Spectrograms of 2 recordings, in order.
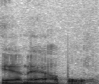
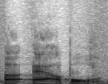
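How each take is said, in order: First: An n sound links smoothly into 'apple'. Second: A glottal stop separates the article from 'apple'. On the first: The speaker calls it right. "the an allows us to keep the breath going" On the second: The speaker calls it wrong. "we don't like to make the stop"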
